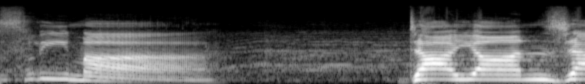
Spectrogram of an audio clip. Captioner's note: audience applauding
